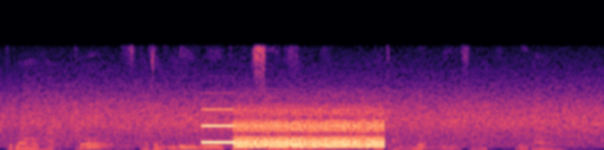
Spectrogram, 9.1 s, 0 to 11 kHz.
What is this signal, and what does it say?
POCSAG pager data (1200 baud), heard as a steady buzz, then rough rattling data, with radio hiss.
